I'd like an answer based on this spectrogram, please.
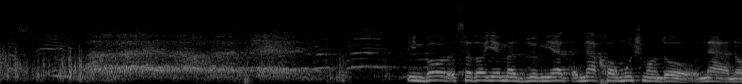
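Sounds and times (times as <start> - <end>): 
protest crowd chanting slogans: 0.0 - 3.5
speech: 4.1 - 7.4.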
